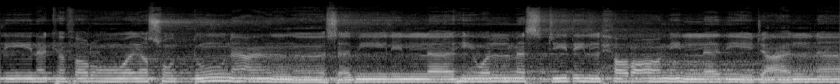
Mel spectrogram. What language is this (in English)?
Arabic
